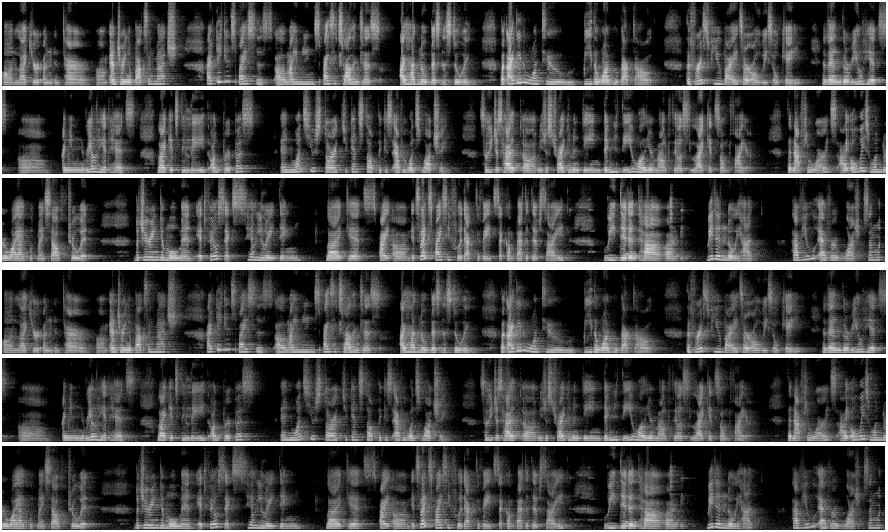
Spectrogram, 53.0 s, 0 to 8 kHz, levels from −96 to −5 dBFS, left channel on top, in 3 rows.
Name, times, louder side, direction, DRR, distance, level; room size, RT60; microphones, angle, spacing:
voice 1, 0.0-7.6 8.0-13.0 13.3-16.0 16.4-18.6 18.9-22.7 23.3-26.6 27.3-32.6 33.1-37.1 37.6-41.3 41.8-49.0 49.5-50.4 51.2-52.9, left 3 dB, 25° left, 7 dB, 0.4 m, -31 dB
12.0 x 7.6 x 9.0 m, 0.80 s
head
